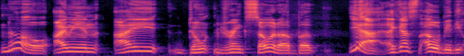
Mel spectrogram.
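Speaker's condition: No condition

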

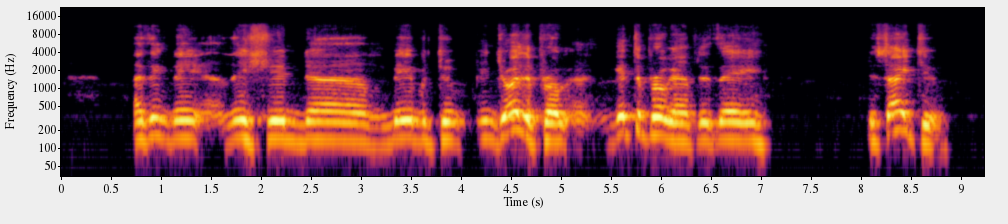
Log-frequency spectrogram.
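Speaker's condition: Cerebral palsy; uses wheelchair

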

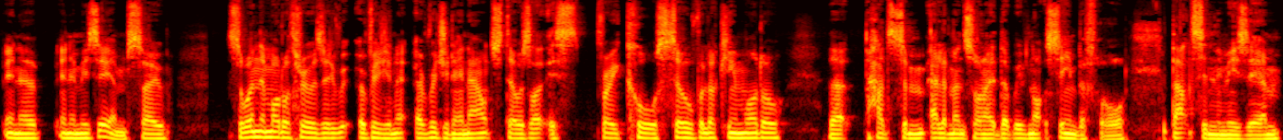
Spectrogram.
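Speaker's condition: No condition

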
